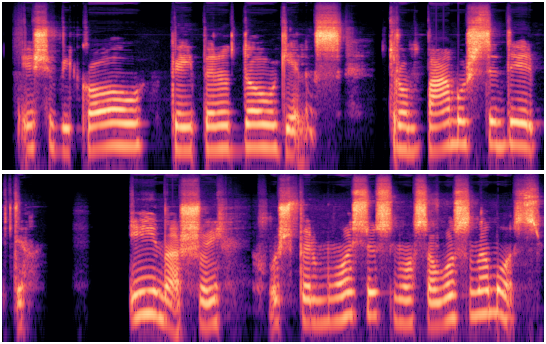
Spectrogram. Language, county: Lithuanian, Tauragė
